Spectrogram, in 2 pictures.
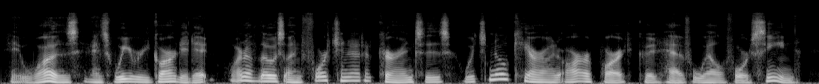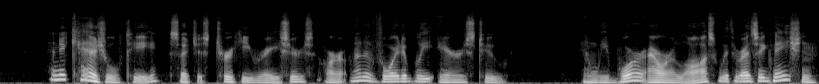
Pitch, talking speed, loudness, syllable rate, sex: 120 Hz, 145 wpm, -19 LUFS, 4.5 syllables/s, male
